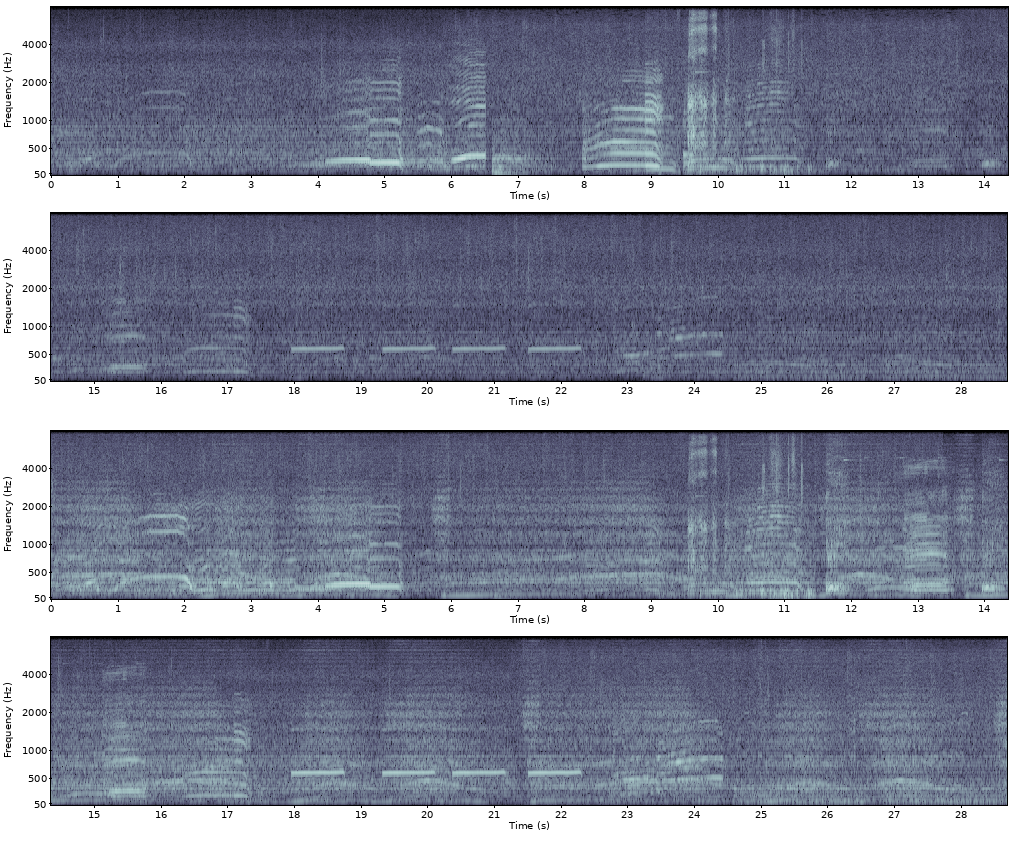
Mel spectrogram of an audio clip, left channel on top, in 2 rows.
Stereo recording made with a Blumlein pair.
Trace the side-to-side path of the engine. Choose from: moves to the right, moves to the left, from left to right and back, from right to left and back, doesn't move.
doesn't move.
